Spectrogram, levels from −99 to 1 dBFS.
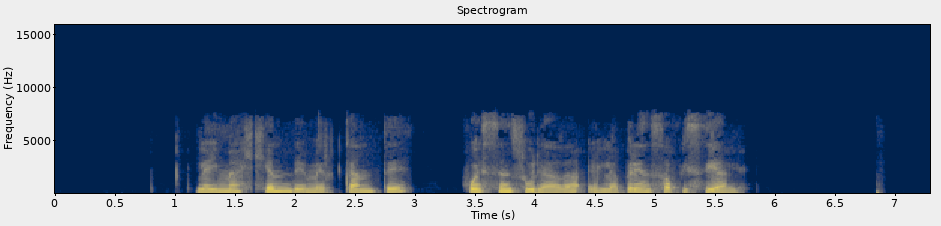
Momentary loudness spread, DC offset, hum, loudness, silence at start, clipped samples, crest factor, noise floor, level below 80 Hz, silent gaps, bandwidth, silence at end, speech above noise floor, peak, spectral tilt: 6 LU; under 0.1%; none; -22 LUFS; 1.2 s; under 0.1%; 20 dB; under -90 dBFS; -62 dBFS; none; 7.4 kHz; 1.6 s; over 69 dB; -4 dBFS; -8 dB/octave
